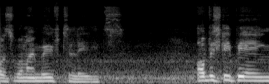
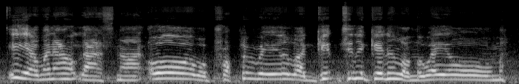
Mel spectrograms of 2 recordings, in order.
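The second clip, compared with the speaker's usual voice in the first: put-on higher, broad Yorkshire accent, telling a night out; 4 semitones higher than usual. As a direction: ham up a Leeds local's Yorkshire accent. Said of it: "you gotta do it in a Yorkshire accent".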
